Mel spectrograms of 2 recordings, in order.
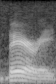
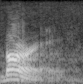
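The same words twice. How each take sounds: First: The vowel does not rhyme with 'hurry'. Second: The vowel rhymes with the vowel in 'hurry'. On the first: This is how the listeners say it. "Bury to you" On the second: This is how people in California say it. "I'll make it rhyme by saying it like they say in Californication"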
